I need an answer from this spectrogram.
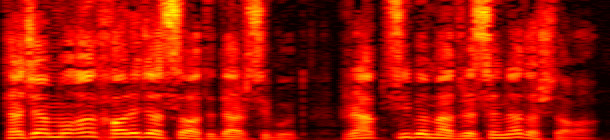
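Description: A man's voice: a little high, big pitch swings, breathy edge, dry recording, pitched above the performer's own voice, full character voice. A man voicing a fiery, outspoken man who argues hotly in an audiobook story. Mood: heated. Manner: heated, forceful.

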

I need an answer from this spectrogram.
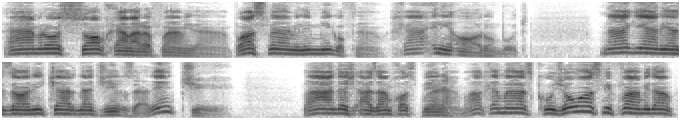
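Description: A shrill, loud grown man, bitter and volatile, who drawls his jabs slowly and bursts into shouts. The voice sits far above a normal male register, and the recording is dry and close. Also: very animated, dry recording. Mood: grief-stricken. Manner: sneering, drawn-out and shouting.

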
